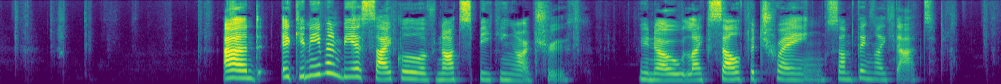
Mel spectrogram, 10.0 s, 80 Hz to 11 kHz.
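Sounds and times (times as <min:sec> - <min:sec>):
cards being shuffled: 0:00.0 - 0:02.3, 0:04.9 - 0:10.0.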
